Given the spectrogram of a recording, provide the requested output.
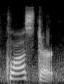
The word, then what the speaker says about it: cluster: How do you pronounce cluster? Cluster. Use the short uh sound like up and fun. Uh uh cluster.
